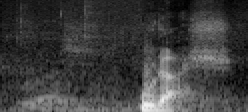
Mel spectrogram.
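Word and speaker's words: Uroš: Urash. Uros. It's easier like that. Oh, that's how it's spelled? Yeah, U-R-O-S. Oh. I'm Serbian, that's why.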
